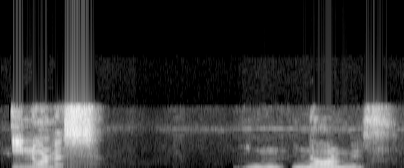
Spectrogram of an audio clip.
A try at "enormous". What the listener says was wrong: Okay, good. Pronounce that E at the beginning. Enormous. Enormous.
